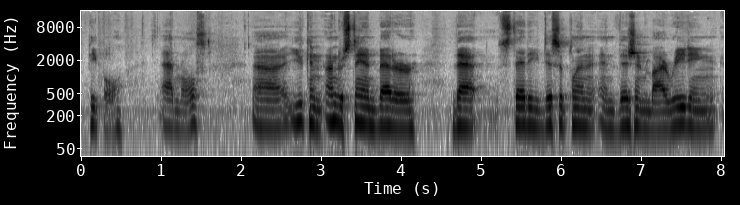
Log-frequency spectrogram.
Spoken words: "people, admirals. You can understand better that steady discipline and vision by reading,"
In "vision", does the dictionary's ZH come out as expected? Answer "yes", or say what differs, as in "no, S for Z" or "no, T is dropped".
yes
